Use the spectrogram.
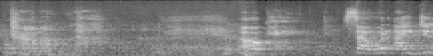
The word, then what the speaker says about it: Kamala: So they had the hat made to help people pronounce it right. Kamala.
